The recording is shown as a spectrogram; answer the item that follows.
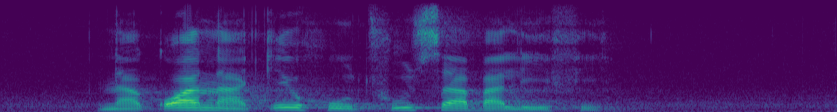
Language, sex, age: Southern Sotho, male, 18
